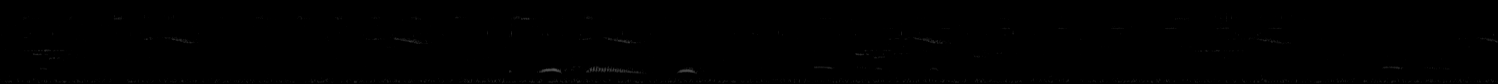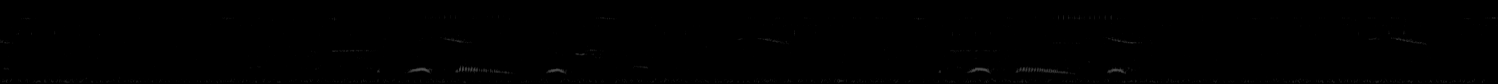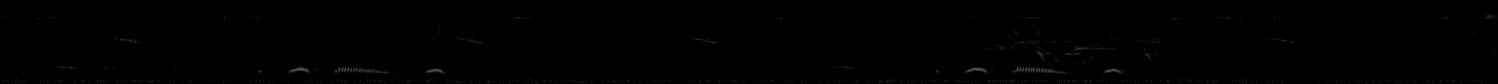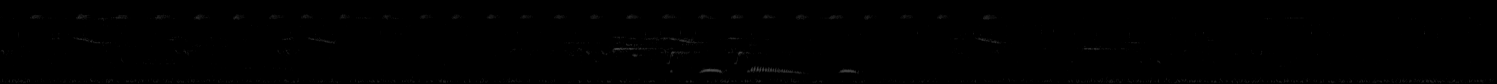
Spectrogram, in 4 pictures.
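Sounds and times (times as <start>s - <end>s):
low cooing bird call: 39.6s - 41.3s, 51.9s - 53.5s.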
